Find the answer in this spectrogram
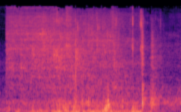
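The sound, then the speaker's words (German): Water runs steadily from a tap into a pot for cooking potatoes, a continuous splashing rush with a few brief clinks and knocks of the vessel near the end. No one speaks. “wird gerade Wasser für die Kartoffeln aufgesetzt.”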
